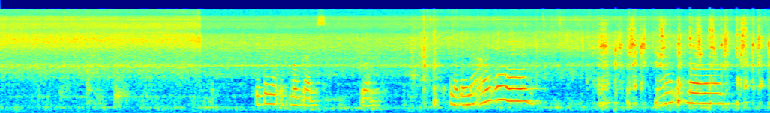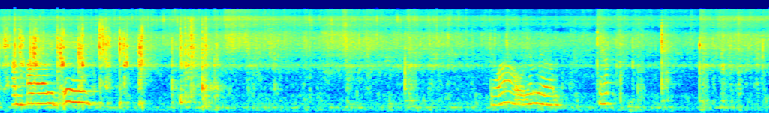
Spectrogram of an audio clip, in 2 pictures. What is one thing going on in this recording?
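Food sizzles and crackles in a hot frying pan.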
